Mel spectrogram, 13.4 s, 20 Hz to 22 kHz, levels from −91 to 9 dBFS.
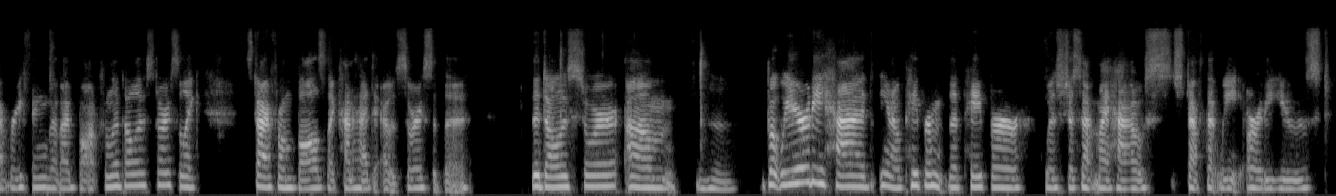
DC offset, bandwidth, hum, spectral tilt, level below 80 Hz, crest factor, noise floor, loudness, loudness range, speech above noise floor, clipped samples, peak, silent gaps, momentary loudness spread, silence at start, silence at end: under 0.1%; 12 kHz; none; -5 dB/octave; -72 dBFS; 20 dB; -78 dBFS; -25 LUFS; 5 LU; 52 dB; under 0.1%; -6 dBFS; none; 15 LU; 0 s; 0.1 s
